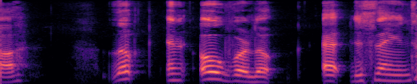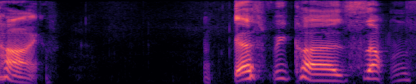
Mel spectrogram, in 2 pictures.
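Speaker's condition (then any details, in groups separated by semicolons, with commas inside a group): Cerebral palsy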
